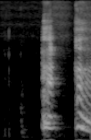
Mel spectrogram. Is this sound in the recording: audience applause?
no

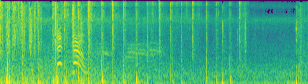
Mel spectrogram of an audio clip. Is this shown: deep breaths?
no

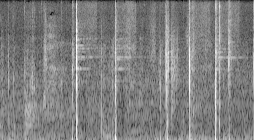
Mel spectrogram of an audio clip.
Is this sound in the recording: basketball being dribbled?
yes

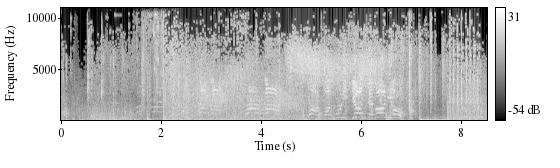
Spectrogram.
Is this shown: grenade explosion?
yes

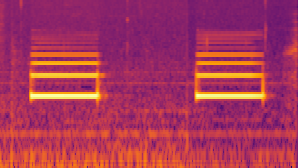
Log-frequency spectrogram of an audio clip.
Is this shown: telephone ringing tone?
yes

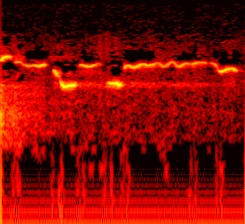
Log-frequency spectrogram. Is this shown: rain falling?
no

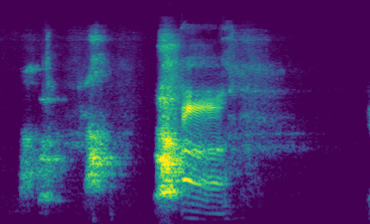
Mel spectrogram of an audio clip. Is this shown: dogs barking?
yes

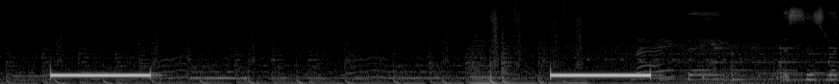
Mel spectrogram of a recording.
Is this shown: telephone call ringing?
yes

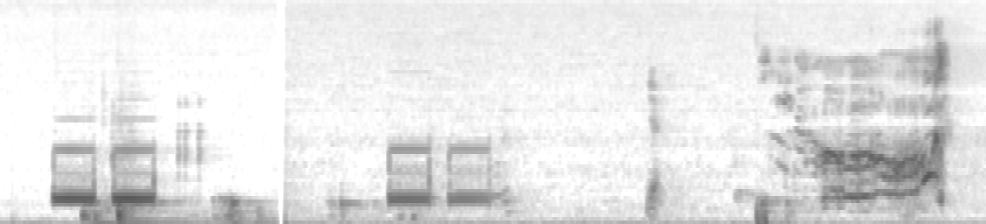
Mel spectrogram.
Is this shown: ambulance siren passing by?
no

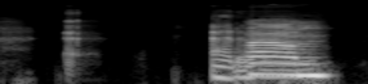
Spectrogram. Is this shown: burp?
yes

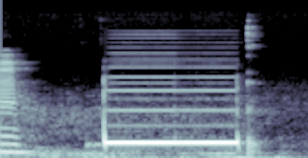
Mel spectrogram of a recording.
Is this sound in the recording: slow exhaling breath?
no

